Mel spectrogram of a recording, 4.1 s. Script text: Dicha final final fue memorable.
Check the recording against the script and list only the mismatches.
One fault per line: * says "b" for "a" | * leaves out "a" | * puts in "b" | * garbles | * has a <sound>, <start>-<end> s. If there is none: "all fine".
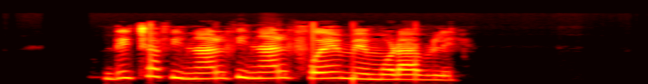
all fine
